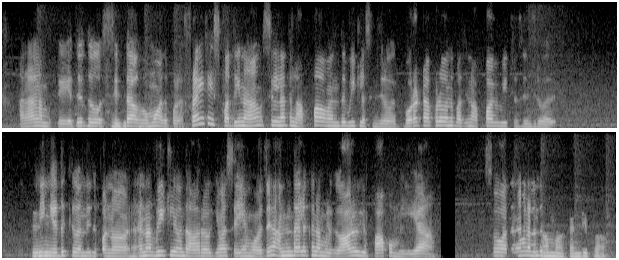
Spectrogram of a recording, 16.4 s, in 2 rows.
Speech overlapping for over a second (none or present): none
